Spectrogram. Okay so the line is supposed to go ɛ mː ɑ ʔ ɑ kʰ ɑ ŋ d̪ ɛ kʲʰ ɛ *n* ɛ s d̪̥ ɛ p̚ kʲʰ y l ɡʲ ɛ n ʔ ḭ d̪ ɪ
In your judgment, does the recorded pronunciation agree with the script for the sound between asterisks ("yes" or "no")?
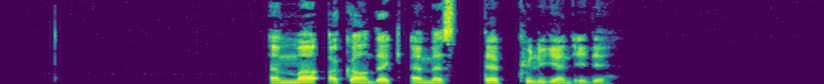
no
